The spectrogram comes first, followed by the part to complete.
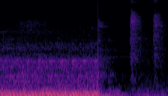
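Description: Engine of a large vehicle running steadily outside, heard through a closed door; it cuts off abruptly just past a second in, leaving faint room sound.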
